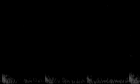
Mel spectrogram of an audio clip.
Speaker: movement that has. You can hear that. So what that means is that it's going to need new valve guides before I could even put it on the other head.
